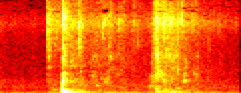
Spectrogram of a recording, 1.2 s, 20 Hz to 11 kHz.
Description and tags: small rock dropped into creek
Dropping a small rock into water
stone, droplet, field-recording, tossed, into, stream, drop, nature, H2O, effects, splash, creek, dropped, spring, river, pebble, rock, liquid, drip, sound, natural, thrown, water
